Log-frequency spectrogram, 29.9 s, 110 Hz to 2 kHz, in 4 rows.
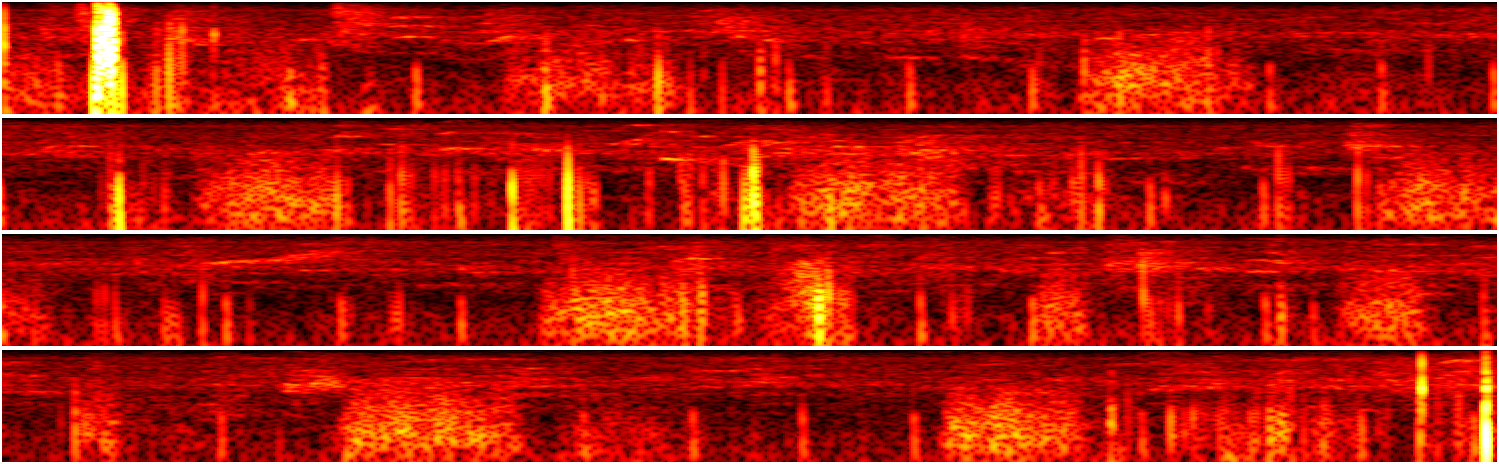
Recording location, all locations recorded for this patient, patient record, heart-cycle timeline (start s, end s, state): aortic valve (AV)
aortic valve (AV)+pulmonary valve (PV)+tricuspid valve (TV)+mitral valve (MV)
#Age: Child
#Sex: Male
#Height: 136.0 cm
#Weight: 46.0 kg
#Pregnancy status: False
#Murmur: Absent
#Murmur locations: nan
#Most audible location: nan
#Systolic murmur timing: nan
#Systolic murmur shape: nan
#Systolic murmur grading: nan
#Systolic murmur pitch: nan
#Systolic murmur quality: nan
#Diastolic murmur timing: nan
#Diastolic murmur shape: nan
#Diastolic murmur grading: nan
#Diastolic murmur pitch: nan
#Diastolic murmur quality: nan
#Outcome: Normal
#Campaign: 2014 screening campaign
0.00	0.94	unannotated
0.94	1.01	diastole
1.01	1.10	S1
1.10	1.38	systole
1.38	1.54	S2
1.54	1.78	diastole
1.78	1.92	S1
1.92	2.06	systole
2.06	2.16	S2
2.16	2.40	diastole
2.40	2.54	S1
2.54	2.70	systole
2.70	2.82	S2
2.82	3.04	diastole
3.04	3.18	S1
3.18	3.26	systole
3.26	3.42	S2
3.42	3.66	diastole
3.66	3.76	S1
3.76	3.86	systole
3.86	4.00	S2
4.00	4.24	diastole
4.24	4.36	S1
4.36	4.50	systole
4.50	4.60	S2
4.60	4.86	diastole
4.86	4.94	S1
4.94	5.10	systole
5.10	5.24	S2
5.24	5.46	diastole
5.46	5.64	S1
5.64	5.70	systole
5.70	5.82	S2
5.82	6.01	diastole
6.01	6.10	S1
6.10	6.30	systole
6.30	6.40	S2
6.40	6.62	diastole
6.62	6.74	S1
6.74	6.86	systole
6.86	6.96	S2
6.96	7.18	diastole
7.18	7.28	S1
7.28	7.42	systole
7.42	7.52	S2
7.52	7.74	diastole
7.74	7.81	S1
7.81	29.90	unannotated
